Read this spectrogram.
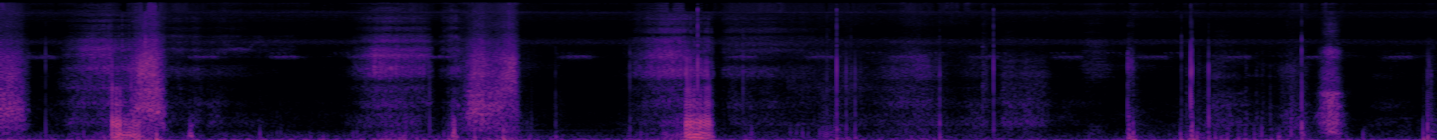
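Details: Loud, irregular snorting bursts every few seconds with quieter rustling breaths between, from a sleeping female puppy: snoring.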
